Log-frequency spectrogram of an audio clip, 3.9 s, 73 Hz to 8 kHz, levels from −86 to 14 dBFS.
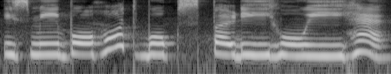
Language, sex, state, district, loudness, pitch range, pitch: Hindi, male, Punjab, Fazilka, -13 LUFS, 235-260 Hz, 250 Hz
